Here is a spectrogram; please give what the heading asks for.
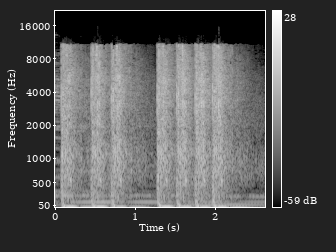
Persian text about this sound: در حالی که داشتن به سمت ماشین پلیس اسکورت می‌شدن، بهشون شلیک میشه.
